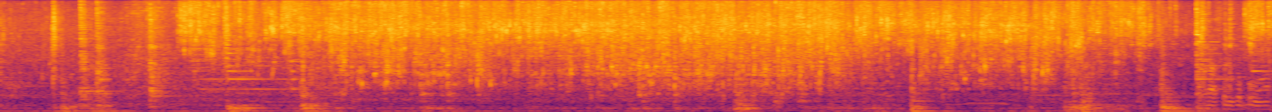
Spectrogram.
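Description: Tap water runs steadily into a sink as something is washed under it, a loud continuous splashing rush with brief clatters, heard close up and alone for about twelve seconds.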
